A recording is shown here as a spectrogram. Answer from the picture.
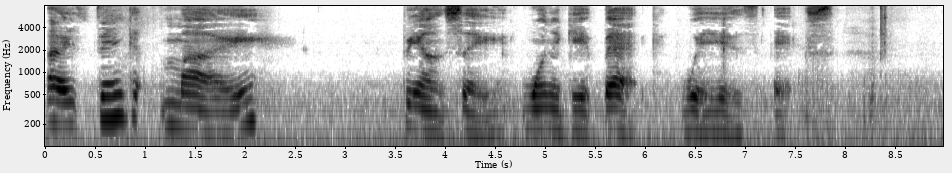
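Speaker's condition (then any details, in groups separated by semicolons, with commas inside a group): ALS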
